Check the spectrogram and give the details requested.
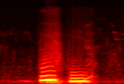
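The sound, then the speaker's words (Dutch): Two deep, hollow booming hoots of a Eurasian bittern, one right after the other, resonant and fairly loud against a quiet outdoor background, in a nature area on the edge of Rotterdam near Zevenhuizen, Netherlands. “een bizar geluid, joh. Ja, dat is de roedom.”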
